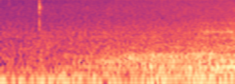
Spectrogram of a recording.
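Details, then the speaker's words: Toyota Prius cooling fan switched on through a Bluetooth scan tool active test: a soft, even rush of air builds over a couple of seconds with no ticking or rubbing. The radiator fan runs normally. "yes the cooling fan is turned on okay cooling fan is off"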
